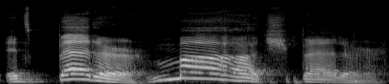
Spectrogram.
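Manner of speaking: drawn out very slowly, savoring each word; quoting a TV sketch. Retold or imitated. To chat, quoting an old Nickelodeon sketch, very slow drawl. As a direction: stretch much better out like a smug ad. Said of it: "It's from an old T V show".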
